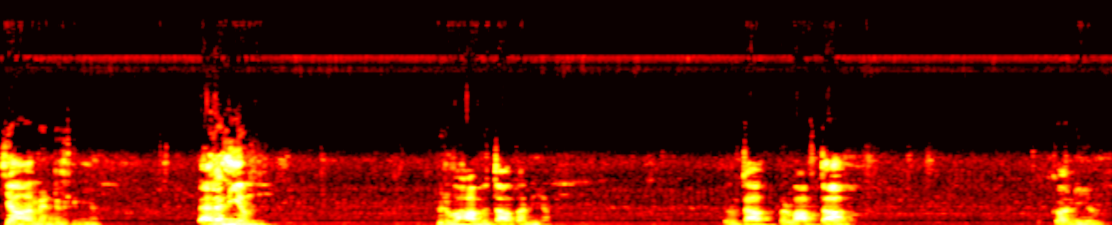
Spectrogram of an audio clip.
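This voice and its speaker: Male teacher, slow steady delivery, faint room noise, repeats and quizzes the class. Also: a little high, lo-fi sound. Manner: repetitive, asks the class questions. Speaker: science teacher. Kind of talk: classroom lesson at a board.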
